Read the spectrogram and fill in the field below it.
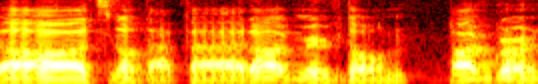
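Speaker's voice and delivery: ordinary delivery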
